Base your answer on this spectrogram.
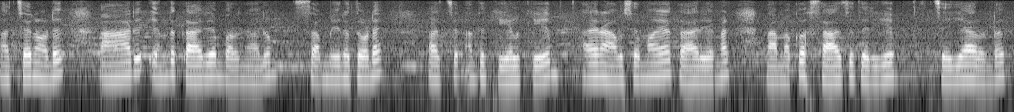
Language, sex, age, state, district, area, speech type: Malayalam, female, 45-60, Kerala, Pathanamthitta, rural, spontaneous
